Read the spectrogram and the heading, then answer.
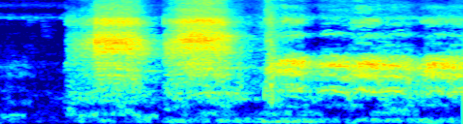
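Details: Fallen baby common myna begging: a run of broad, scratchy hissed rasps, then steadier, more tonal harsh calls continuing without pause.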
